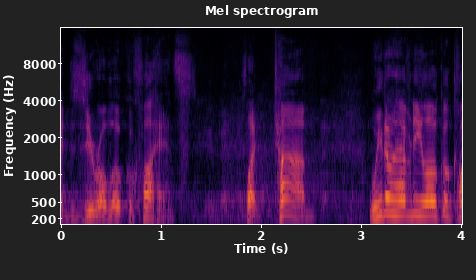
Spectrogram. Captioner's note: laugh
